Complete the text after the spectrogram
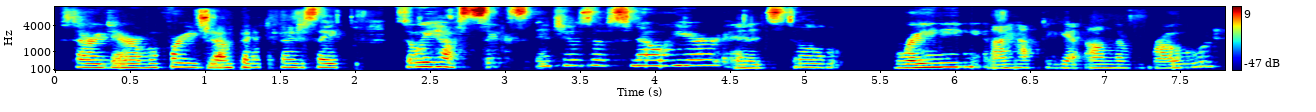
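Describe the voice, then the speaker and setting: A woman joining an online meeting, apologetic and hurried because she has to leave soon. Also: mid-range voice, animated, mellow, poor audio. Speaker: meeting attendee.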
